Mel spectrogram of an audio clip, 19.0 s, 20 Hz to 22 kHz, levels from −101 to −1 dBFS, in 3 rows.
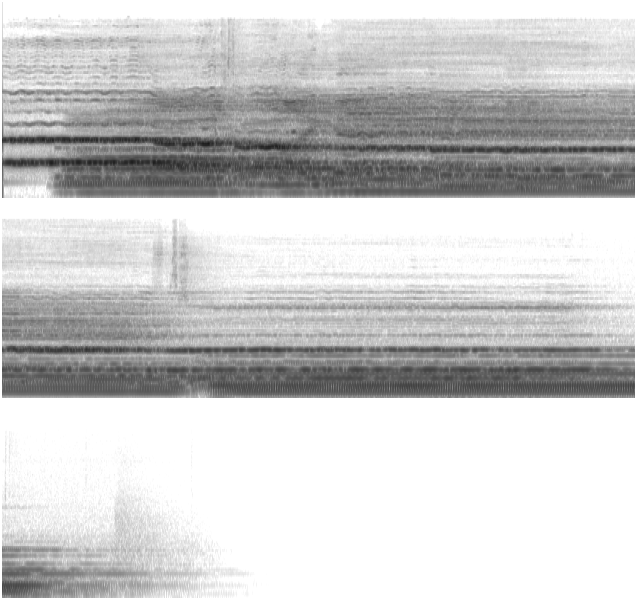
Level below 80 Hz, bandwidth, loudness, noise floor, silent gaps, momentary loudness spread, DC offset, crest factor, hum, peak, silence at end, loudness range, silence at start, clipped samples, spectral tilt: -66 dBFS; 12 kHz; -24 LUFS; under -90 dBFS; none; 13 LU; under 0.1%; 18 dB; none; -8 dBFS; 5.7 s; 15 LU; 0 s; under 0.1%; -7 dB/octave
